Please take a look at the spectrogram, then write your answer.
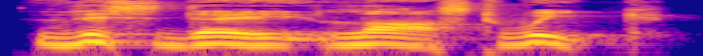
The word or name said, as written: this day last week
